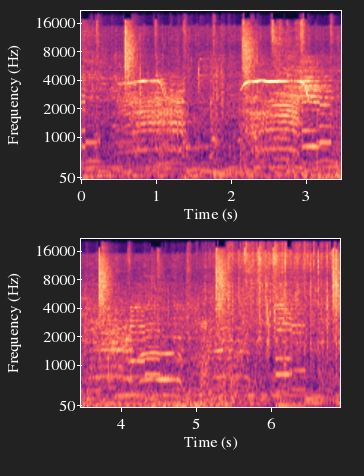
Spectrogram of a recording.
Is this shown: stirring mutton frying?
no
